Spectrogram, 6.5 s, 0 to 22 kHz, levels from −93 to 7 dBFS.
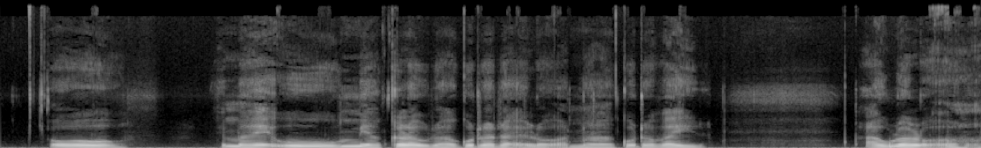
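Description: No technical faults can be heard anywhere in this speech.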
